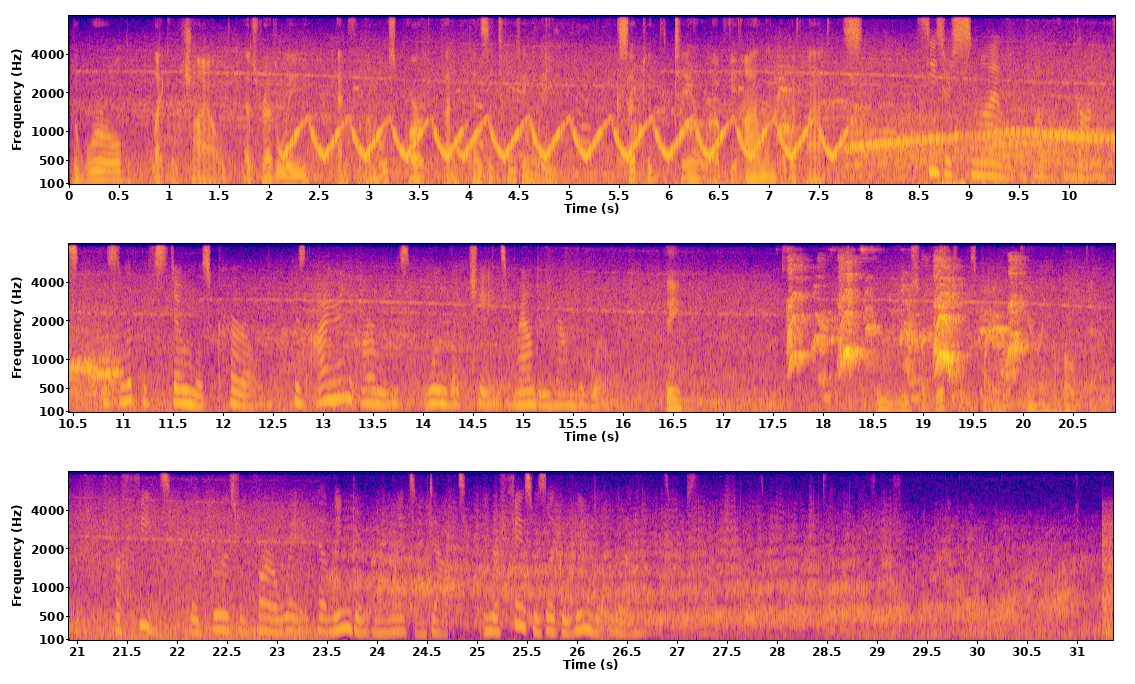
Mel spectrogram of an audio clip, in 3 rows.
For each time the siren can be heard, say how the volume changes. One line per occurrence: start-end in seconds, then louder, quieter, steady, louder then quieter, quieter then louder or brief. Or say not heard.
2.0-11.1 steady.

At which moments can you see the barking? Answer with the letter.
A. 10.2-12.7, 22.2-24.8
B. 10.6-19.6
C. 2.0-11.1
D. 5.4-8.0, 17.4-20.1
D.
